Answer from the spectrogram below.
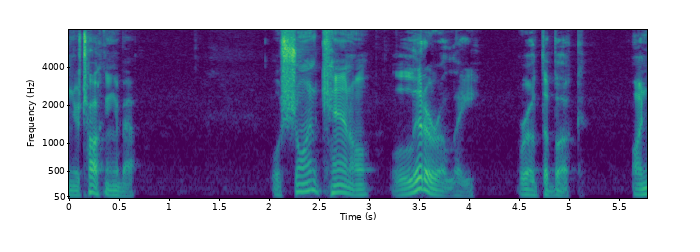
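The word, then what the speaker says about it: Cannell: A guy named Sean Kel rhymes with channel.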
